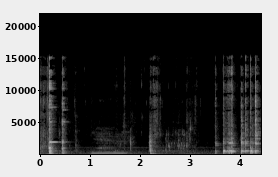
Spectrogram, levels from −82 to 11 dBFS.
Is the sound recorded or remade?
recorded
